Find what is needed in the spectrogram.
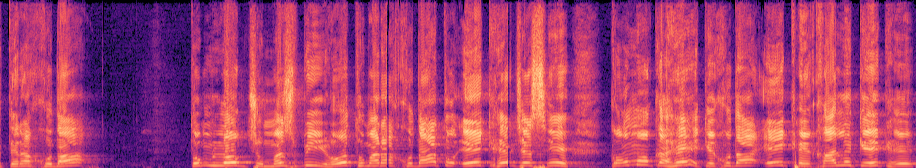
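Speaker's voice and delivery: very high, loud, strained-up proclamation; full-force preaching. Real, not acted. Preacher rebukes divided loyalties, loud and high. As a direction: cry it out to the congregation.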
